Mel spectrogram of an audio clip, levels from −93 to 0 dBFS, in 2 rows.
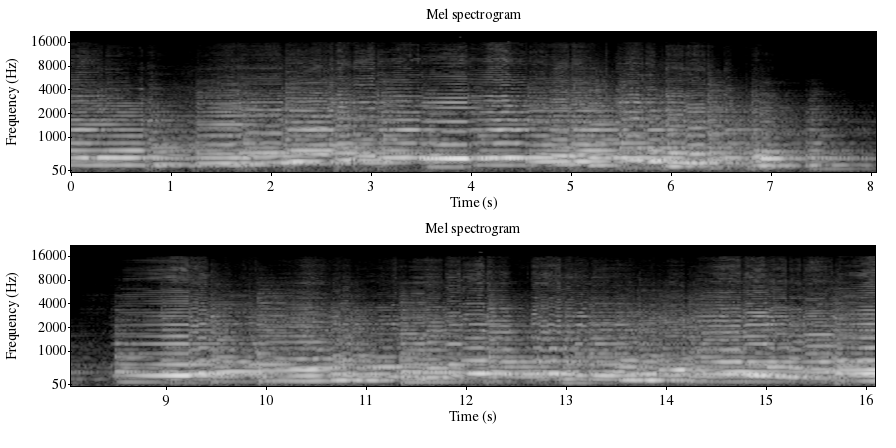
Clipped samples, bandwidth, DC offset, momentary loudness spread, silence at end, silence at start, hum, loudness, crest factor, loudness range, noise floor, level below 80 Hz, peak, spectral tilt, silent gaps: under 0.1%; 13 kHz; under 0.1%; 10 LU; 0 s; 0 s; none; -23 LUFS; 16 dB; 5 LU; -51 dBFS; -64 dBFS; -6 dBFS; -7.5 dB/octave; none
